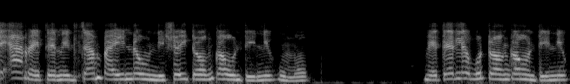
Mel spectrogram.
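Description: From start to finish the speech sounds rough and raspy, with a buzzy, synthetic edge and hissy top, and nothing above about 7.6 kHz. This is the AMR wideband (HD Voice) codec under heavy strain, which fits its lowest 6.6 kbit/s mode.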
